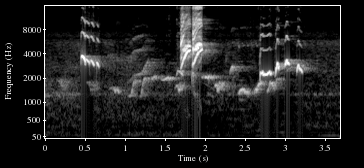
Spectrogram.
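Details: Oriental magpie-robin singing in full voice, used to prompt other birds to sing: a varied run of clear whistles, sliding notes and sharp chirps, mixed with a quick high burst in the middle.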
